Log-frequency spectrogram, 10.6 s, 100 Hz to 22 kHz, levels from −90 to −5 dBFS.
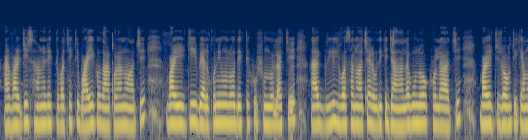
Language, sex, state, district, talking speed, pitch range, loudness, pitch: Bengali, female, West Bengal, Jhargram, 170 wpm, 180-195 Hz, -22 LUFS, 190 Hz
